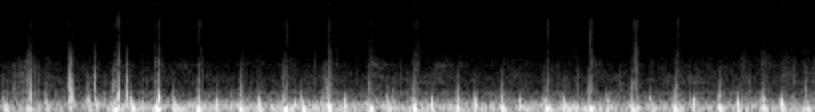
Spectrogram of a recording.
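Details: Heartbeat recorded while smoking: steady, quick low thumping with a soft hum underneath.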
